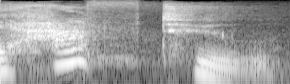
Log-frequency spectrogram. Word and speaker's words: have to: computer at work now did you hear my pronunciation I have to notice I don't say V I say F have have it becomes have to have to becomes in pronunciation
